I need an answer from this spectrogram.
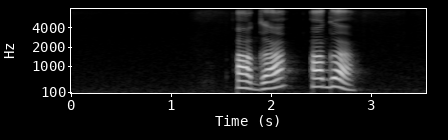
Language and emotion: Russian, neutral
